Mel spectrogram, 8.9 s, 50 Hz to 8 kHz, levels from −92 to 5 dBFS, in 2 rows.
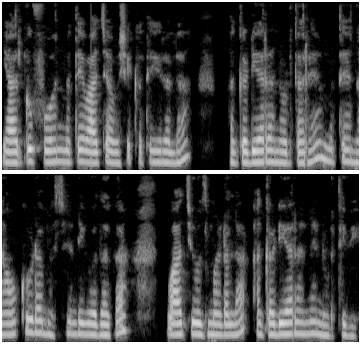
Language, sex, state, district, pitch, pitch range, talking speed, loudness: Kannada, female, Karnataka, Mysore, 195 Hz, 185-205 Hz, 140 wpm, -20 LUFS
